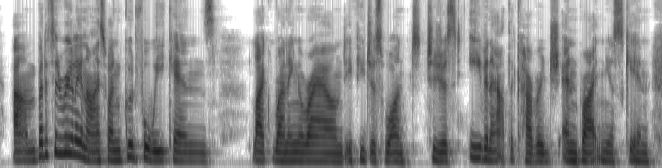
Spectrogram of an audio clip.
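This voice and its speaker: In a very clean recording with a silent background, a woman with a fairly low voice talks at a very fast pace with ordinary pitch variation. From South Africa. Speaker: beauty editor, podcast co-host. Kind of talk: casual chat. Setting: studio.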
